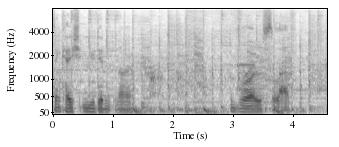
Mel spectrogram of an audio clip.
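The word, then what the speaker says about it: Wrocław: Rogclaw is pronounced like Wroclaw. What? Just in case you didn't know. Gross love. Gross love.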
